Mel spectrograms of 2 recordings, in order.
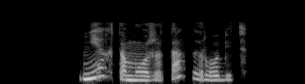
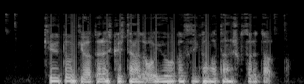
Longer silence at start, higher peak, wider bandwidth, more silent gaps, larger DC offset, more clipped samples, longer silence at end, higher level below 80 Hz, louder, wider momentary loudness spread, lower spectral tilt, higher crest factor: first, 0.8 s vs 0.45 s; about the same, -4 dBFS vs -6 dBFS; second, 7.6 kHz vs 11.5 kHz; first, 1.65-1.70 s vs none; neither; neither; first, 0.6 s vs 0.3 s; second, -66 dBFS vs -38 dBFS; about the same, -22 LUFS vs -22 LUFS; first, 15 LU vs 7 LU; about the same, -6.5 dB/octave vs -6.5 dB/octave; about the same, 20 dB vs 16 dB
